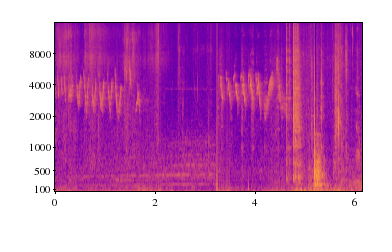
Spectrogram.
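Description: A small songbird singing two short songs, each a quick run of chirping notes that falls slightly in pitch, the second about three seconds after the first.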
